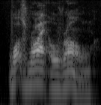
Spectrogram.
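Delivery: ordinary talk, nothing marked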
